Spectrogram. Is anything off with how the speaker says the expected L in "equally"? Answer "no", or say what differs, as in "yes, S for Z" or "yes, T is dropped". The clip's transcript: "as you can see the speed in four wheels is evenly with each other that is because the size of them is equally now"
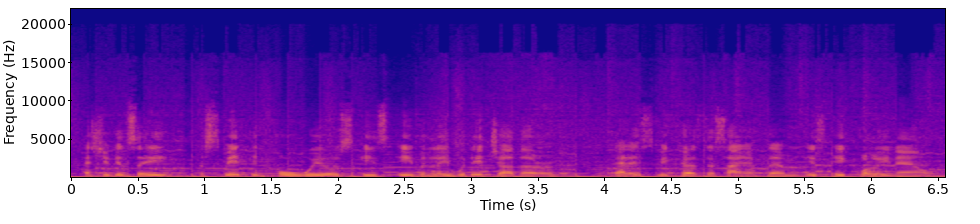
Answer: no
